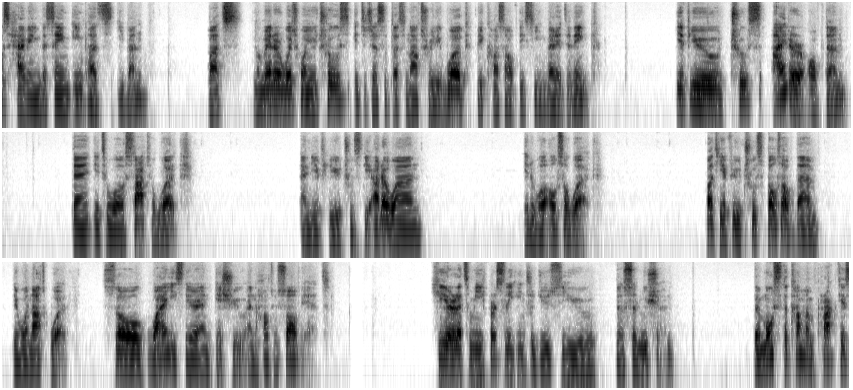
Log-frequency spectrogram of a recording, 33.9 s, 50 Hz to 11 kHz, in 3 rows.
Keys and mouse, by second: 2.0-4.2 drag, 5.8-6.4 drag, 11.6 ctrl+click, 12.9-13.6 drag, 13.9-14.5 drag, 15.5-16.3 drag, 16.9 ctrl+click, 17.9-18.6 drag, 19.6-20.3 drag, 20.9 click, 22.3-23.2 drag, 27.4 ctrl+alt+shift+w, 27.4 ctrl+alt+shift+q.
